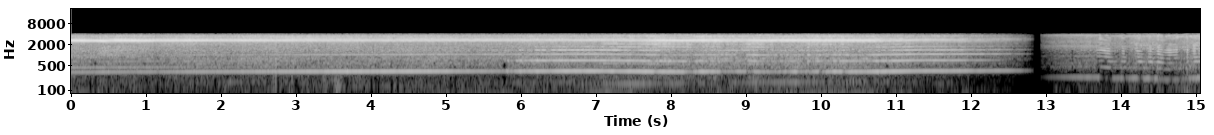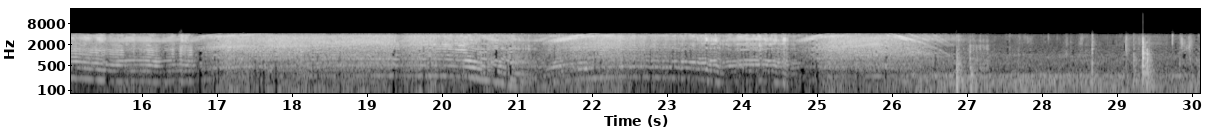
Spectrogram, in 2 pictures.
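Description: Dremel rotary tool with a cutoff wheel cutting through flattened PVC sheet. A steady high whine runs for about twelve seconds and stops abruptly, then the tool runs again with its pitch repeatedly sagging and recovering, fading away near the end with a few clicks.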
